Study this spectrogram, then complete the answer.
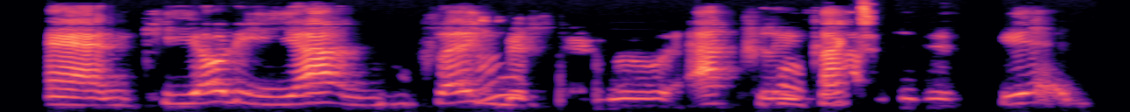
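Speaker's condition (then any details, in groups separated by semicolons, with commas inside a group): Cerebral palsy; deaf, neck surgery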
